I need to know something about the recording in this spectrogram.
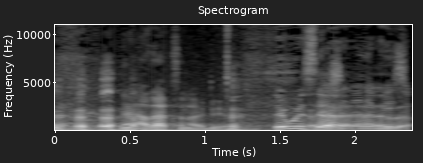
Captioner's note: laughter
